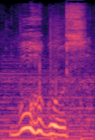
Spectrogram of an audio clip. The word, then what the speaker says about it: Burgos: How do you pronounce it? Burgos.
